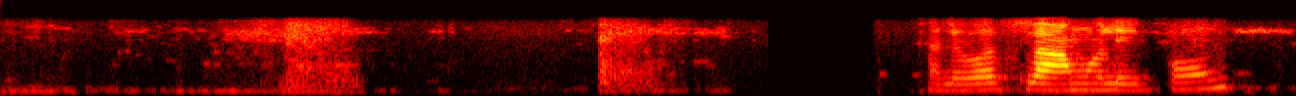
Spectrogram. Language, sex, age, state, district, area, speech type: Urdu, female, 30-45, Uttar Pradesh, Rampur, urban, conversation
